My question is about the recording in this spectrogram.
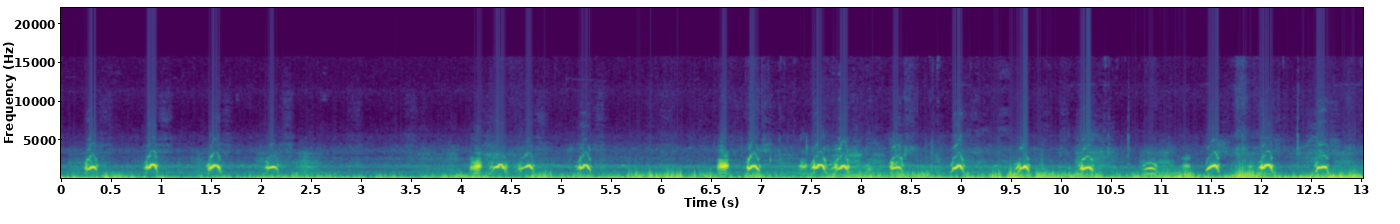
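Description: Female Belgian Malinois squealing in play while wrestling another dog: short, high-pitched squeaks over and over, about two a second, with a short break about two seconds in. Excited, hysterical play squealing rather than pain.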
